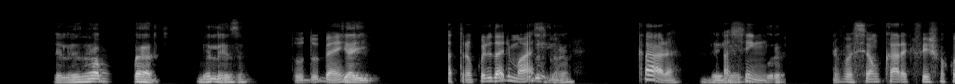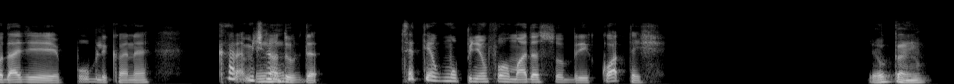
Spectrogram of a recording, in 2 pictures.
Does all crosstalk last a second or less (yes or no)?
yes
